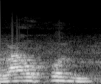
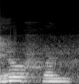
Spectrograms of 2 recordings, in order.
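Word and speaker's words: روح: malaikat yang ditugaskan Allah mengambil satu rauhun bukan ruhun. Tulisannya roh ulama suka membacanya ruh. Iya. yang benar rauh dari alam raihan.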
